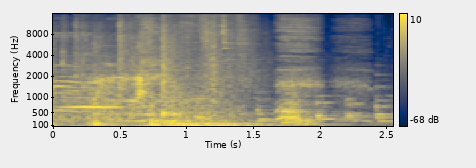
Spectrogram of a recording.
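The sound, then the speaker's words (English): A loud, jumbled crash of 3 tons of aluminum junk being dumped into a car trunk, metal pieces banging and ringing for about two seconds before a final few clanks settle. “3 tons of aluminum.”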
